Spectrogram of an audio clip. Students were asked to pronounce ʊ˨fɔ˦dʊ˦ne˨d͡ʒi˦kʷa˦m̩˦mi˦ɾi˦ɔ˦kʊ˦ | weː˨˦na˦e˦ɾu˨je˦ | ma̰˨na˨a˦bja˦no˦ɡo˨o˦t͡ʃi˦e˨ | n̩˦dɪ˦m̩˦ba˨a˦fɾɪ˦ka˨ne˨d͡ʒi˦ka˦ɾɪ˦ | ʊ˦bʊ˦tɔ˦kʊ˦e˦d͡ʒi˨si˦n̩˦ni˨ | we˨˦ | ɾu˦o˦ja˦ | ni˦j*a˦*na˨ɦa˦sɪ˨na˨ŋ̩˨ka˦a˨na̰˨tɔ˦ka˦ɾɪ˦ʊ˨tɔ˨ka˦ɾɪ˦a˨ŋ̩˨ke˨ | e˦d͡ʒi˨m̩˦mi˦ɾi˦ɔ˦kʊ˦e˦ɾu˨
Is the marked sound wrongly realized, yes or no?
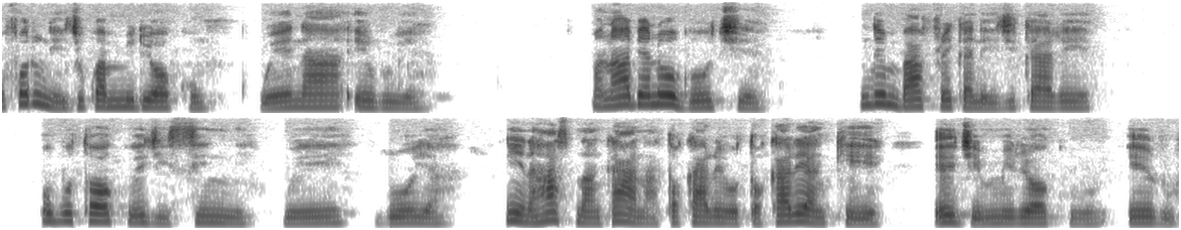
yes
